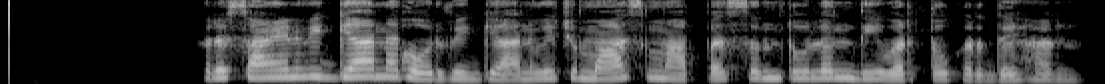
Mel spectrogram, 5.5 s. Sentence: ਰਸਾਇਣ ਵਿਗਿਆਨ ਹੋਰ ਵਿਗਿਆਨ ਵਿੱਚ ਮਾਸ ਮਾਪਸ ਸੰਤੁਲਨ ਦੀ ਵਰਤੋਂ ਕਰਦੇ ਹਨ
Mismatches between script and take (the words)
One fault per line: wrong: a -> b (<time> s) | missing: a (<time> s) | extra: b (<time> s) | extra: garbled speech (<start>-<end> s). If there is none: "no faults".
no faults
